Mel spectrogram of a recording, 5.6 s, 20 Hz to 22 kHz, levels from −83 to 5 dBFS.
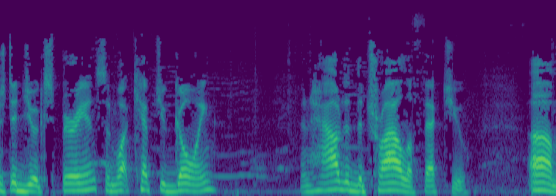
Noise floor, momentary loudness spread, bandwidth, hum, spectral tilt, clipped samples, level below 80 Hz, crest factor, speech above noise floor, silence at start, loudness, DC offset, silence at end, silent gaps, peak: -53 dBFS; 16 LU; 14.5 kHz; none; -6 dB/octave; under 0.1%; -58 dBFS; 18 dB; 32 dB; 0 s; -22 LUFS; under 0.1%; 0 s; none; -4 dBFS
